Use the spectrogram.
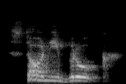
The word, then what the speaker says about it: Stony Brook: Bertrand Goldberg, Sony University, the Sony. It's actually Stony Brook. Sorry, I pronounced wrongly.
